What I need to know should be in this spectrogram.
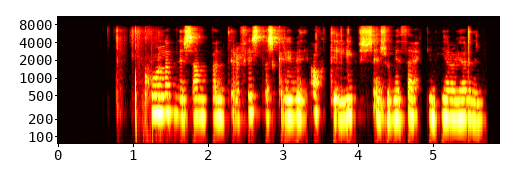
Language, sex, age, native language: Icelandic, female, 30-39, Icelandic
